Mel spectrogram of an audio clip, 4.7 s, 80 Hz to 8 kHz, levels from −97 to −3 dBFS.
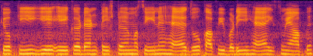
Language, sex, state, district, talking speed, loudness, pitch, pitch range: Hindi, female, Haryana, Jhajjar, 150 wpm, -14 LUFS, 190 Hz, 185-195 Hz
